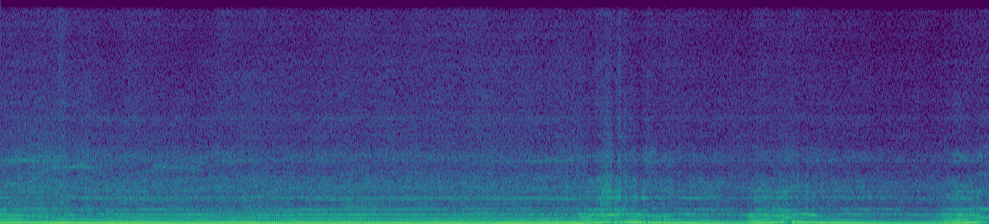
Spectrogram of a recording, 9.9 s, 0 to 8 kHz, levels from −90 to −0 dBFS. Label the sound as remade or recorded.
remade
